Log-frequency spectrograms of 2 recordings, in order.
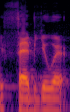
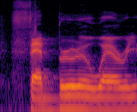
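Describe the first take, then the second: First: "February" as Feb-yoo-ary, no R after the B; silent R. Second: "February" slowly, sounding the R after the B; careful pronunciation. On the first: Puzzling over "February", testing it with a silent first R. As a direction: say "February" quicker, dropping the first R. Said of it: "that's a silent R". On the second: Puzzling over "February", testing it with the first R sounded. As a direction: try "February" out as Feb-roo-ary, drawn out. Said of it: "How do you fucking pronounce". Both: Shown as a demonstration.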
